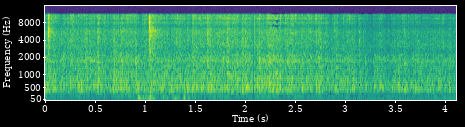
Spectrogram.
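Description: Lottery ball-drawing machine running steadily, a continuous mechanical whir as the balls are mixed, with a brief low thump about a second in.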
